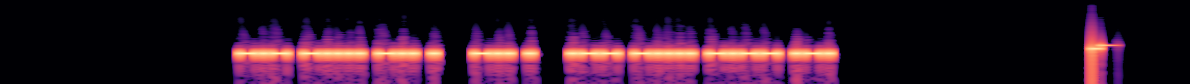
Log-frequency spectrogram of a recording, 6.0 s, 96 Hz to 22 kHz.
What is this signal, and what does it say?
Morse code, heard as a keyed tone, about 42 wpm, 700 Hz. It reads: K6DE DE W6YR
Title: USA Callsign DE Callsign - 4 Characters - 45wpm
